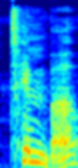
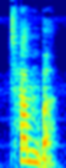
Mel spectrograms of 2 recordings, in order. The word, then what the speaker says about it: Timbre: call the sounds um although it's spelled as if it was to say timber or Timber or Timber Etc um I've done research and it's actually pronounced Tamba so it's just a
